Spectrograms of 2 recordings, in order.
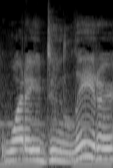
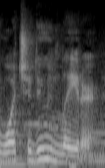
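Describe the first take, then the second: First: The word 'are' is clearly pronounced. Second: The word 'are' is dropped entirely. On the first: "Instead of saying" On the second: "you can say"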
